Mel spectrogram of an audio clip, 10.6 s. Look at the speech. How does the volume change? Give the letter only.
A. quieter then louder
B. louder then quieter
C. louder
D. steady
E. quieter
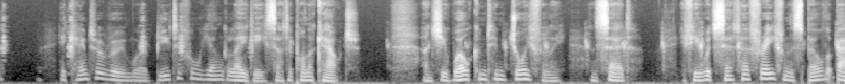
C.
